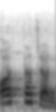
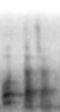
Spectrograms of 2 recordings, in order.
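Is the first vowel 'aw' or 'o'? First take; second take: aw; o. First: The first vowel is an open 'aw' sound. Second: The first vowel is a closed 'o' sound. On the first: The speaker calls it wrong. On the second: The speaker calls it right.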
